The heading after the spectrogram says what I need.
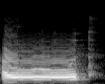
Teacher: ہا کے ساتھ ہو، کھینچتے ہوئے تا ملا دیں گے، حوت، اگر رک رہے ہیں تب کھینچتے ہوئے تا ملائیں گے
